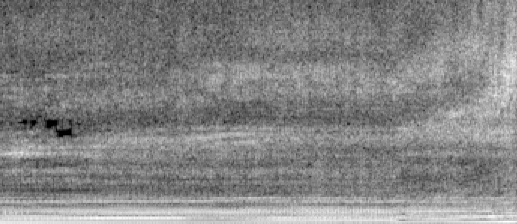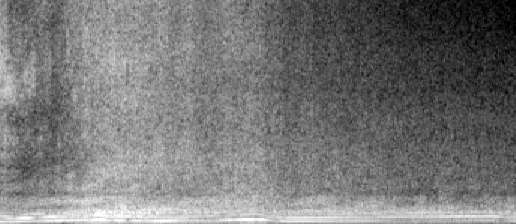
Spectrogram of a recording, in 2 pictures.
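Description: Diesel pickup truck engine idling, then revved twice around the middle, its pitch climbing and falling each time before settling back to a higher idle and dropping again near the end.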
